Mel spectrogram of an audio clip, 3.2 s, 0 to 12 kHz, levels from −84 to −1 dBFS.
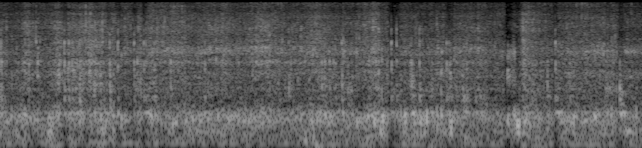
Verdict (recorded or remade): recorded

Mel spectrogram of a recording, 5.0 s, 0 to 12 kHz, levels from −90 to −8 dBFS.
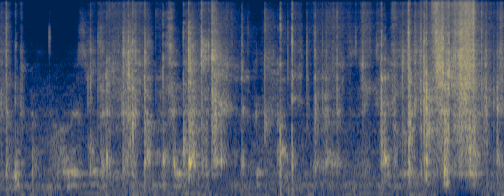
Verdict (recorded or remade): remade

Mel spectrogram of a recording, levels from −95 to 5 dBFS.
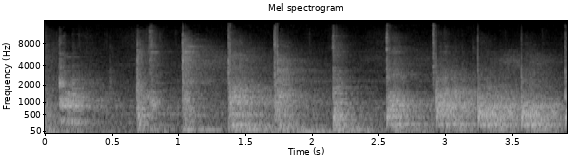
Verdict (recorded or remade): recorded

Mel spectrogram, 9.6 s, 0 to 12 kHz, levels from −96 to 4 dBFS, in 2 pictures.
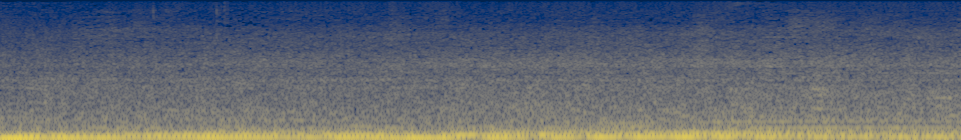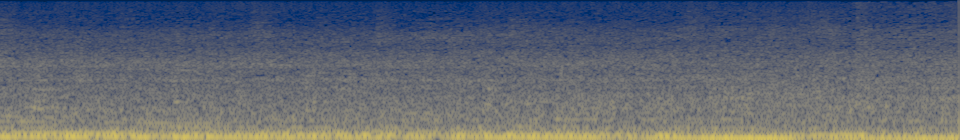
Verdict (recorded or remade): recorded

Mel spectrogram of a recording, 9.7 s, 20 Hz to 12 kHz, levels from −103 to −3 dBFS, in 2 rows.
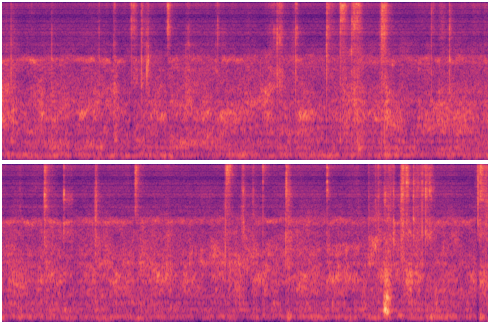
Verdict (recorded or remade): remade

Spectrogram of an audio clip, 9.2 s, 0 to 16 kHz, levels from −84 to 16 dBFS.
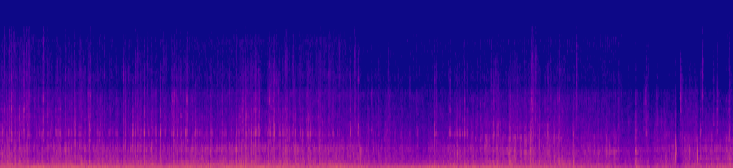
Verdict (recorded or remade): recorded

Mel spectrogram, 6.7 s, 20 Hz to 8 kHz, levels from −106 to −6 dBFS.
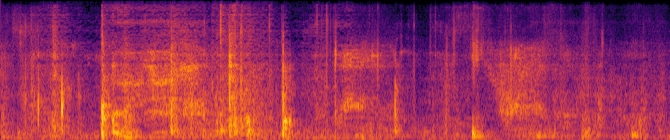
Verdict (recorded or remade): remade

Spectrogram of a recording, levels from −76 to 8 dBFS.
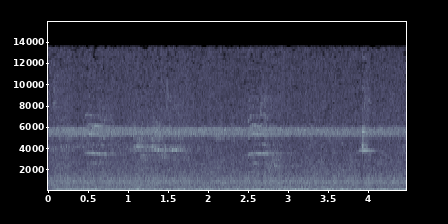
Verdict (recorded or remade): recorded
